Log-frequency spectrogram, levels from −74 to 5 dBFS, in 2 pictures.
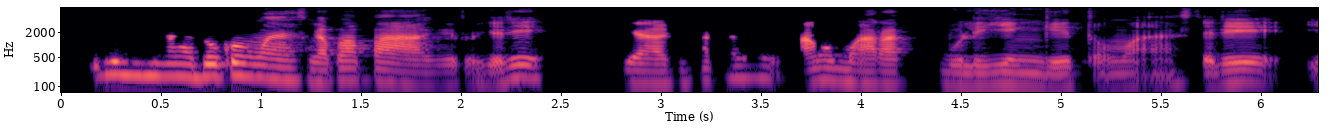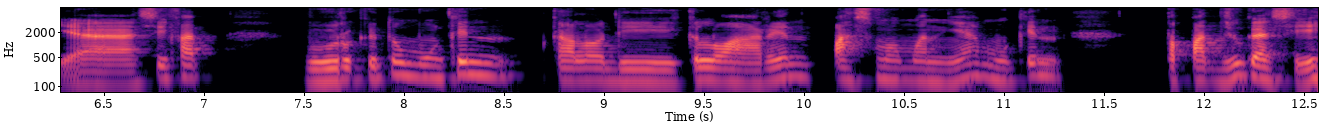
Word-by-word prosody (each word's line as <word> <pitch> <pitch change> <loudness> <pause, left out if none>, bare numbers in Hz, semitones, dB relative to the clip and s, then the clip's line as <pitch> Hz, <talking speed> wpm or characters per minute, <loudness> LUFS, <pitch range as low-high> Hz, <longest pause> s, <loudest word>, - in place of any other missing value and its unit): Ini 200 - -5 0.2
malah 175 -1 -2
dukung 175 +1 +2
Mas, 145 -2 +2
nggak 125 0 +3
apa-apa 140 -2 +3 0.2
gitu. - - -14
Jadi, 165 - -2 0.5
ya 120 -1 +5
di 120 - -25
sana - - -6
kan 155 - -14 0.3
anu, 140 - +2
marak 115 -2 +4 0.2
bullying 110 0 -4
gitu 100 +1 -5
Mas. - - -8
Jadi, 125 +1 +2 0.2
ya 110 0 +6
sifat 160 +1 +2 0.5
buruk 135 +2 0
itu 155 - -5
mungkin 170 +2 -1 0.4
kalau 140 0 +2
dikeluarin 130 +2 0 0.2
pas - - +5
momennya, 135 -1 -5
mungkin, 130 -10 -5 0.5
tepat - - +4
juga - - +6
sih. - - +3
135 Hz, 150 wpm, -24 LUFS, 120-155 Hz, 0.5 s, ya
